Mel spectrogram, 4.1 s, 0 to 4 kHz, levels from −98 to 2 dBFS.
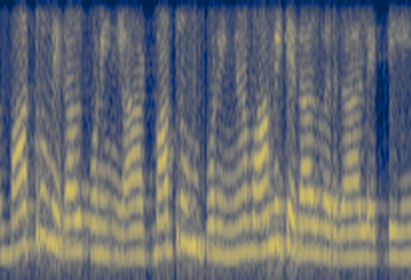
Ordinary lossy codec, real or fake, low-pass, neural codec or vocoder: Opus, 24 kbps; real; 3.6 kHz; none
